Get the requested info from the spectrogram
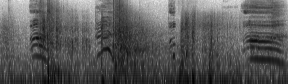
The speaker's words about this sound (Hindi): Jasmine reload करके जागृति के ऊपर पॉइंट करती है और जागृति इधर ट्रिगर दबा देती है हाँ। जैस्मीन को एक एक कर तीन गोलियां लगती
